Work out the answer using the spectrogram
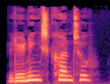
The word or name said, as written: lønningskonto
